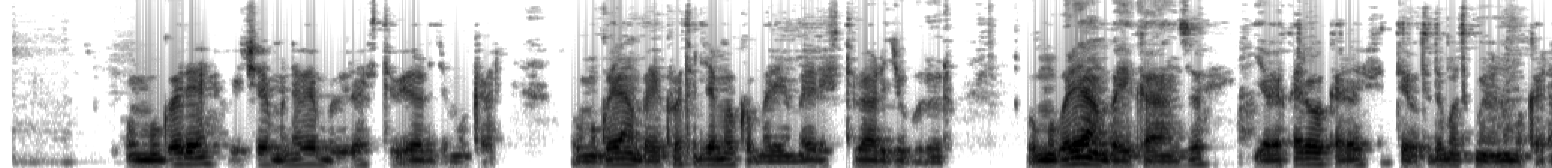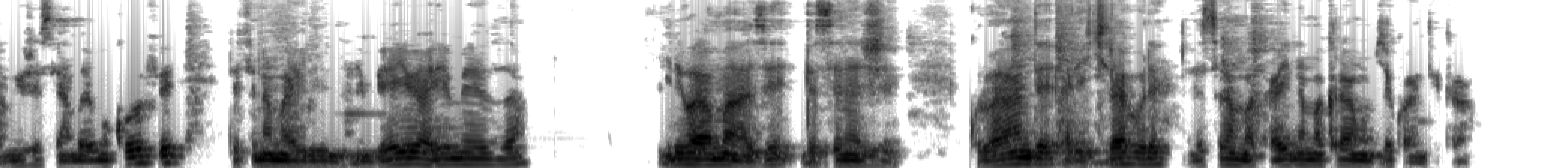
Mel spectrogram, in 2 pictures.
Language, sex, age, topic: Kinyarwanda, female, 18-24, government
